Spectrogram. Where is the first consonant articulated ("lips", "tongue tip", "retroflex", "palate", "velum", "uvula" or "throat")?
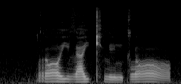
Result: lips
